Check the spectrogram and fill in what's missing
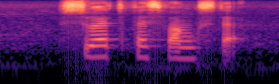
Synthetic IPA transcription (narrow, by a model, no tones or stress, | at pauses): suərtfəsfɐ̰ŋstə̰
